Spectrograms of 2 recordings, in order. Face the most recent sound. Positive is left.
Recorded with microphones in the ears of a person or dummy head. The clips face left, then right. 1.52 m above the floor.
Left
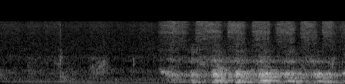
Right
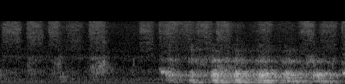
turn(degrees=-50)  # may be behind; listen again after turning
